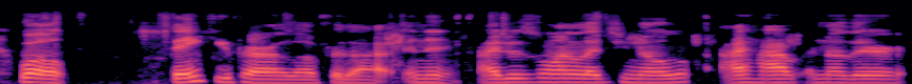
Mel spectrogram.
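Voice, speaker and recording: A woman's voice: fairly low pitch, little pitch movement, moderate pace, dry recording, poor audio. A young woman hosting a podcast in casual chat, talking freely, laughing often and saying "like" a lot. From New York. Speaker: podcast host. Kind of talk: casual chat on a live audio panel.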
